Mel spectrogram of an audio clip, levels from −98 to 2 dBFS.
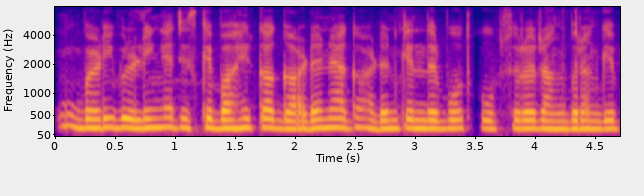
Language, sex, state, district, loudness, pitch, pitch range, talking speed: Hindi, female, Delhi, New Delhi, -16 LUFS, 195 Hz, 185-205 Hz, 205 wpm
